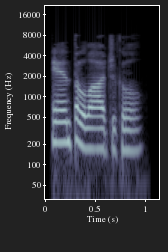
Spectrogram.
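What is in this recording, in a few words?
"anthological", British English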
